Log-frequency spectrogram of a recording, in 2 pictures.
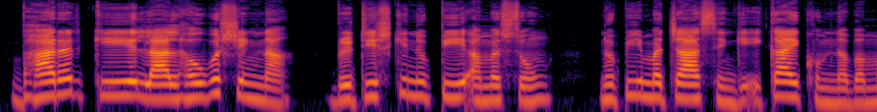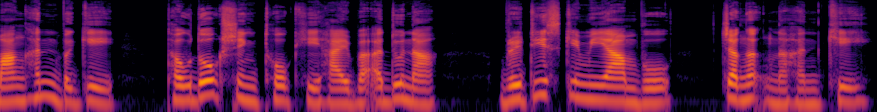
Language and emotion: Manipuri, neutral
